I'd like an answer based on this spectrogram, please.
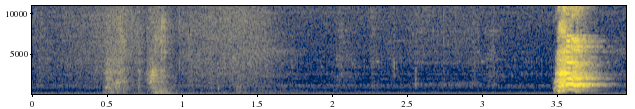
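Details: Pembroke Welsh Corgi puppy, a female aged 7 weeks and 6 days, at play with a glove: two soft muffled huffs, a pause, then one loud, sharp, high bark over a steady low hum.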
